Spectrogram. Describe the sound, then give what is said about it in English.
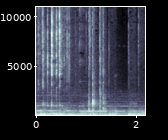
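Dice are rolled across a hard tabletop in a quick burst of sharp clicks and rattles, with a faint steady hum in the background and no one speaking. “Okay, yeah, give me that master plan roll. Cool. Dice.”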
